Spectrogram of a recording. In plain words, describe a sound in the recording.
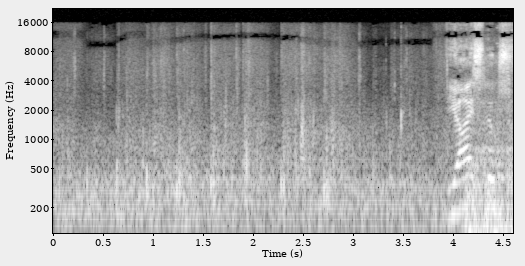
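Footsteps crunch softly on rocky ground.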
